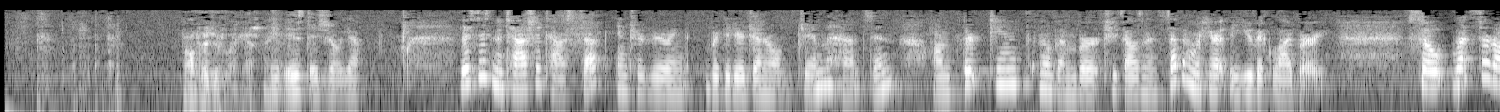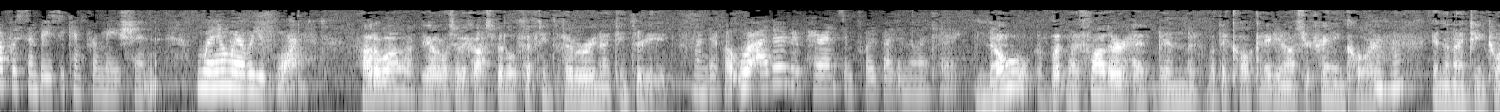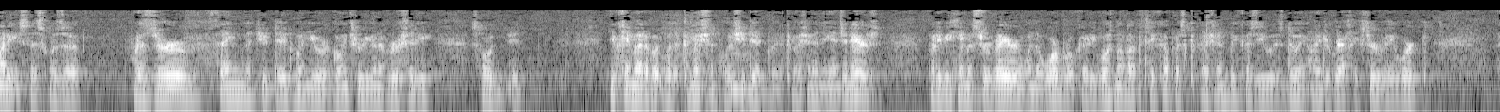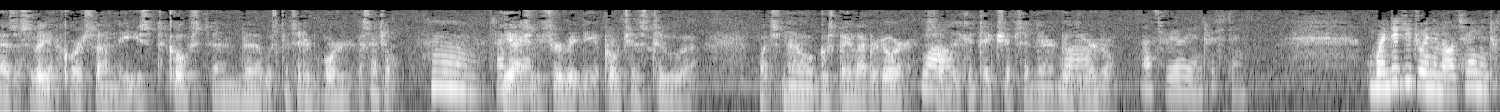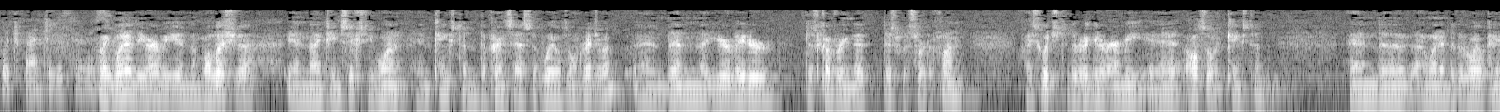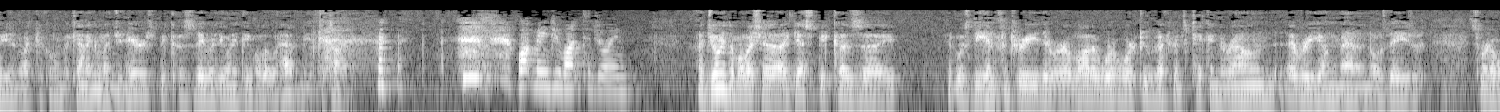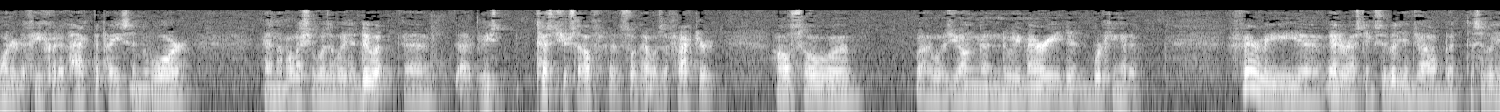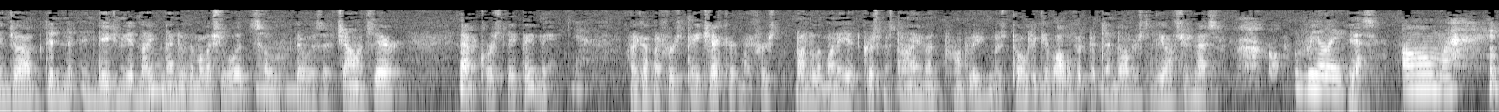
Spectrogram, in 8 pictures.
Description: MacPherson Library, Victoria, B.C.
